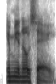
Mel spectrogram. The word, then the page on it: Immunoassay: American English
